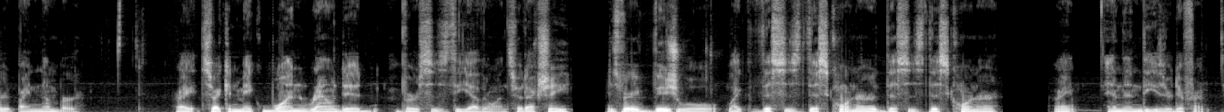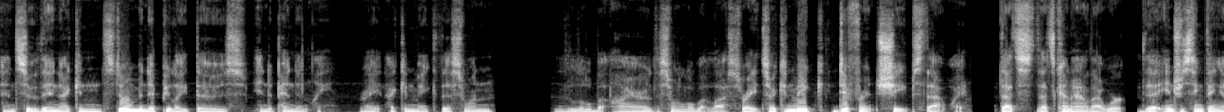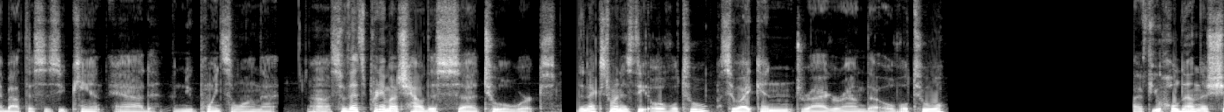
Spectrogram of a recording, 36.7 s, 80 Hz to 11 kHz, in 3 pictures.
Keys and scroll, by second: 0.6-1.5 typing, 4.5 typing, 6.0-6.8 typing, 9.6-10.3 typing.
